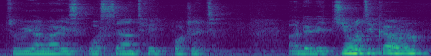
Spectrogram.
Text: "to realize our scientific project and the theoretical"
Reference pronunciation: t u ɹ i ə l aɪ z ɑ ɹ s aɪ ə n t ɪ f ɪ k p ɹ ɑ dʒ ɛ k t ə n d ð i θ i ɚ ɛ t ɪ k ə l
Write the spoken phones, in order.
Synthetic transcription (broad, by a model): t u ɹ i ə l aɪ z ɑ s aɪ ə n t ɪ f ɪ k p ɑ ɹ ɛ t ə n d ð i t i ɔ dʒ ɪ k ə l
